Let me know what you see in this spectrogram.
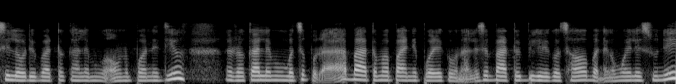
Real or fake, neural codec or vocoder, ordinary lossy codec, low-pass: fake; codec, 16 kHz in and 24 kHz out, 1 kbps, XY-Tokenizer; none; 7.2 kHz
